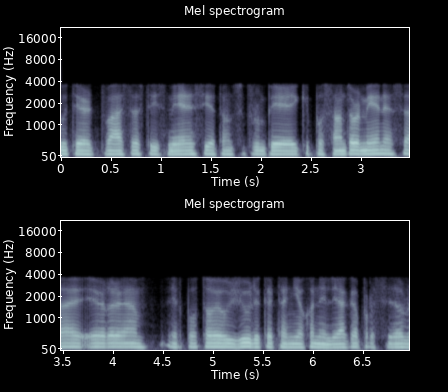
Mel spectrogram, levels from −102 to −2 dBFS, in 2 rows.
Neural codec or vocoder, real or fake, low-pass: codec, 16 kHz in and 24 kHz out, 0.9 kbps, LongCat-Audio-Codec, four codebook decoder; fake; 3.6 kHz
